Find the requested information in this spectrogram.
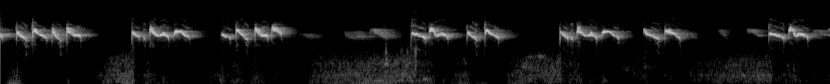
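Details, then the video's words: A caged oriental white-eye gives open song five days after monthly deworming, January 2022: bright twittering phrases about half a second long, repeated with short silent gaps, plus faint rustling. "Mata Puteh Raja Video 1 buka sing"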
